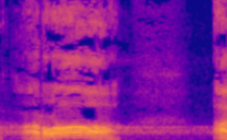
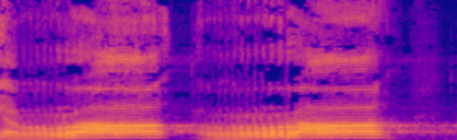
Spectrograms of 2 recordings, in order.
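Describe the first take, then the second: First: The r has only a slight vibration. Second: The r is trilled fully with many taps. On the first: The speaker calls it right. "बस हल्की सी कप कपाहट हो" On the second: The speaker calls it wrong. "ये कई रा बन रही हैं, क्योंकि इसमें मुकम्मल तकरार अदा हो रही है"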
